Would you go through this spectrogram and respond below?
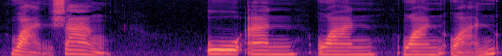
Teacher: wan wan, third tone, and shang is neutral tone, shi ang shang, so 晚 上 means evening.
